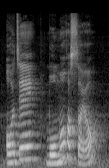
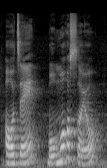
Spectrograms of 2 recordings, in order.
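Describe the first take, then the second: Both takes have the same delivery.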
